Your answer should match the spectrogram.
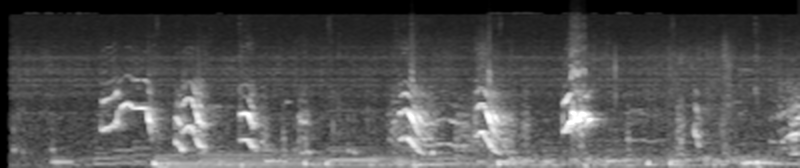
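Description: Newborn Vizsla puppies whimpering and squealing: a run of short high calls, each sliding down in pitch, several in quick succession. Low, steady background music plays under them.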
